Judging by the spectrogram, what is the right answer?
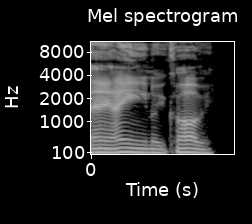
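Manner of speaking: ordinary delivery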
